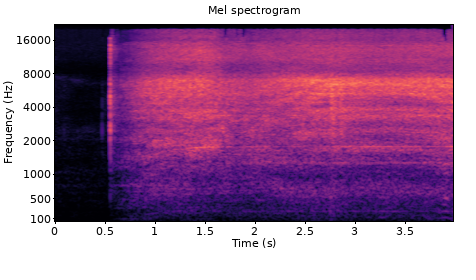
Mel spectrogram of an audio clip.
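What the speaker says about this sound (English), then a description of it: "So I'm now going to get a hairdryer," A hairdryer on hot mode switches on after a brief quiet and then blows steadily with a loud, close whooshing hiss, aimed at paper to melt a coating.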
